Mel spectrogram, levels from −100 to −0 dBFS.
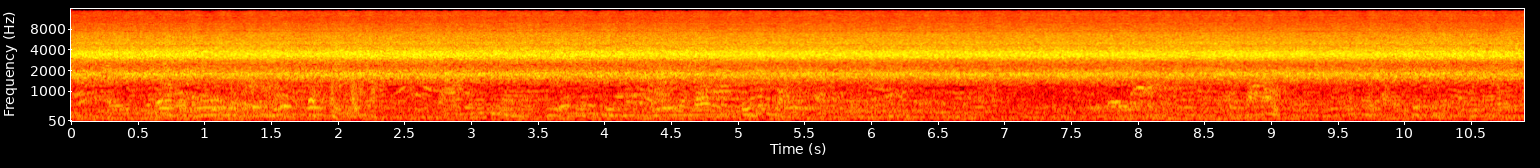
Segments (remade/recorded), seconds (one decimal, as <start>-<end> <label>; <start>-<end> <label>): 0.0-1.0 recorded; 1.0-1.6 remade; 1.6-4.8 recorded; 4.8-9.8 remade; 9.8-10.9 recorded

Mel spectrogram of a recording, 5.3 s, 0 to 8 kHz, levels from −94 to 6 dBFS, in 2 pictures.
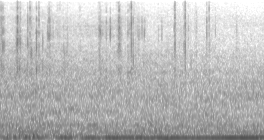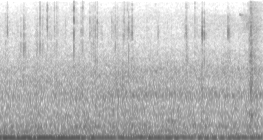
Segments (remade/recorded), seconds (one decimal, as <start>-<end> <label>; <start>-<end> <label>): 0.0-1.7 remade; 1.7-2.6 recorded; 2.6-5.3 remade

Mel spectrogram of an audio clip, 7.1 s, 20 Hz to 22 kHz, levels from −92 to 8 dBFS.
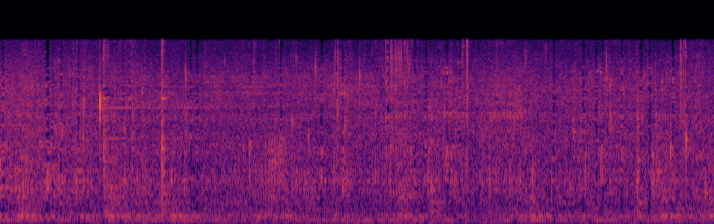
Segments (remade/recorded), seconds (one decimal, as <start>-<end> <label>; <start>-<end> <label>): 0.0-7.1 recorded

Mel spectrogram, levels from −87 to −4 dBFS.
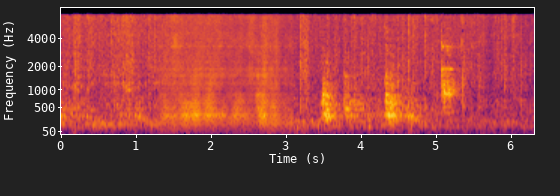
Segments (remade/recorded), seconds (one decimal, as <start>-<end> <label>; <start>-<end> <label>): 0.0-1.3 recorded; 1.3-3.1 remade; 3.1-6.3 recorded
